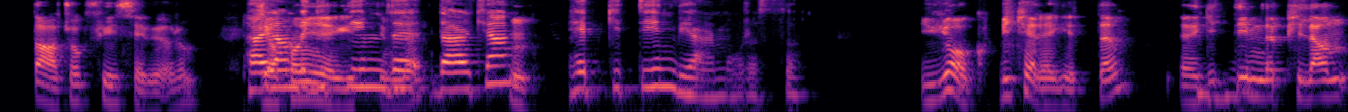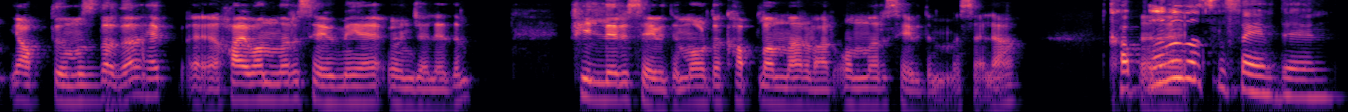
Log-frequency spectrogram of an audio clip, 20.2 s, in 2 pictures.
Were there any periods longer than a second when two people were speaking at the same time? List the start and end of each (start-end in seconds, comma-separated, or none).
1.8-3.2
